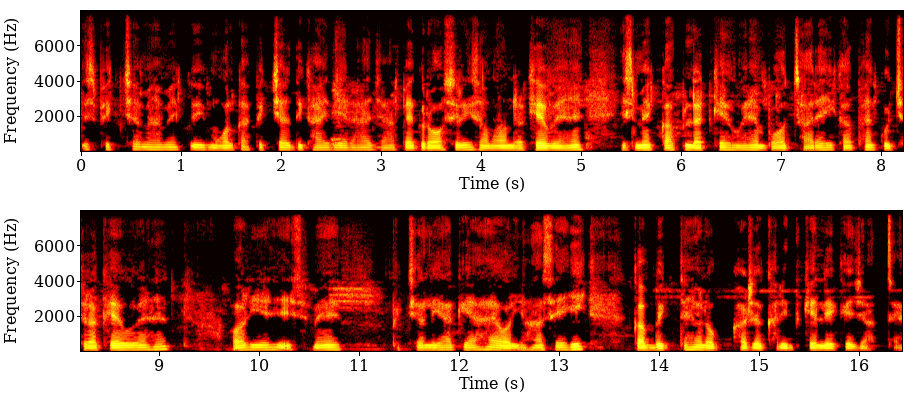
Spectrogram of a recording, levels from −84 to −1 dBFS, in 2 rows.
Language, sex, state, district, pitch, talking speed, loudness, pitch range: Hindi, male, Bihar, Samastipur, 115 Hz, 205 wpm, -24 LUFS, 110-120 Hz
